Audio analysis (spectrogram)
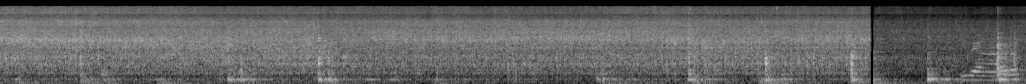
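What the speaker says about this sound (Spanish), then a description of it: "Vamos a poner todas las verduritas, la papa, el chile, la zanahoria. Lo mezclamos bien." Potato, chile and carrot stirred into a pot with chicken for a stew, a loud continuous sizzle broken by rhythmic scraping strokes of the spoon, then the sizzle drops away as stirring slows.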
